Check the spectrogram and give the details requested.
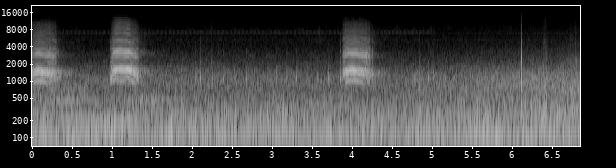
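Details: Three loud, harsh, wailing Limpkin cries, two close together and a third after a pause, then a couple of faint clicks over a low background rumble, in Florida's Gulf Coast marshes.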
